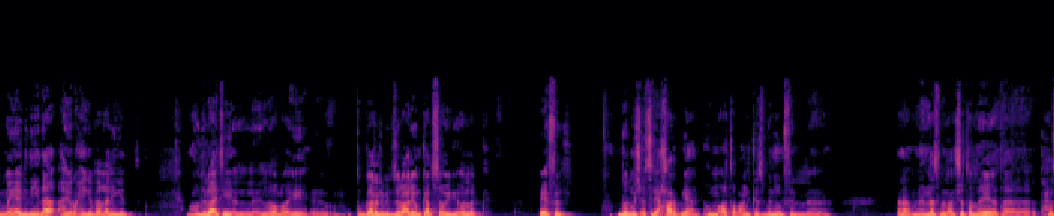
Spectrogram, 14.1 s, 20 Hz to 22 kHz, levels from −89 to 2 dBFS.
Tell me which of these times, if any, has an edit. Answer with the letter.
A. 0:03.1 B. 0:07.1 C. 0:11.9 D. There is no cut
A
